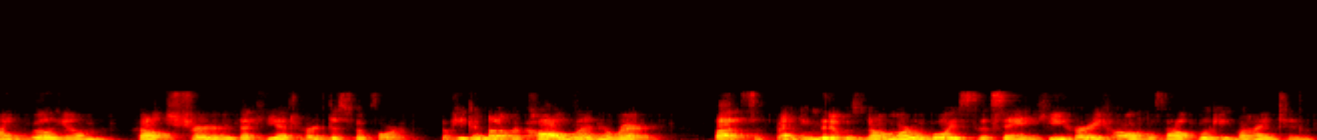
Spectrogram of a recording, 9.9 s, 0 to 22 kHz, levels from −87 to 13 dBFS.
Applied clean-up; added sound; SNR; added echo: neural mask model DeepFilterNet 3.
